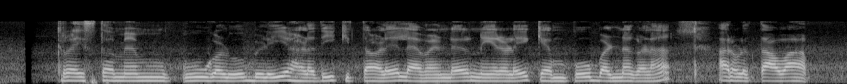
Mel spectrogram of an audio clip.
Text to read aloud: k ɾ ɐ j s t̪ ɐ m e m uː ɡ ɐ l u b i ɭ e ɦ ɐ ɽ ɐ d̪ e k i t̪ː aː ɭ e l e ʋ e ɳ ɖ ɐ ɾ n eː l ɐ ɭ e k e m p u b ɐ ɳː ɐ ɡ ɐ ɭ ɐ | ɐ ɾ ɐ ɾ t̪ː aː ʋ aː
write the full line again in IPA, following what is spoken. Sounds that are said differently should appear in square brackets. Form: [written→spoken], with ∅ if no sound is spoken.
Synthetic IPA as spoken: k ɾ ɐ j s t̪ ɐ m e m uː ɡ ɐ [l→ɭ] u b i ɭ [e→i] ɦ ɐ [ɽ→ɭ] ɐ d̪ [e→i] k i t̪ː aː ɭ e l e ʋ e ɳ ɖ ɐ ɾ n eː [l→ɾ] ɐ ɭ e k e m p u b ɐ ɳː ɐ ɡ ɐ ɭ ɐ | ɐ ɾ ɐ [ɾ→ɭ] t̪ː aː ʋ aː

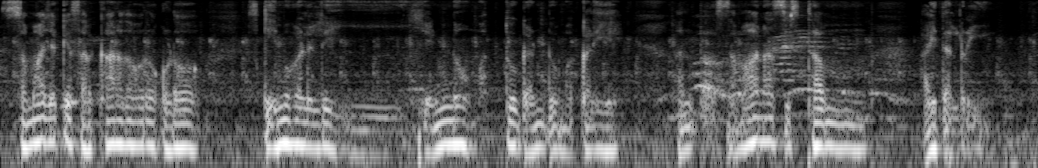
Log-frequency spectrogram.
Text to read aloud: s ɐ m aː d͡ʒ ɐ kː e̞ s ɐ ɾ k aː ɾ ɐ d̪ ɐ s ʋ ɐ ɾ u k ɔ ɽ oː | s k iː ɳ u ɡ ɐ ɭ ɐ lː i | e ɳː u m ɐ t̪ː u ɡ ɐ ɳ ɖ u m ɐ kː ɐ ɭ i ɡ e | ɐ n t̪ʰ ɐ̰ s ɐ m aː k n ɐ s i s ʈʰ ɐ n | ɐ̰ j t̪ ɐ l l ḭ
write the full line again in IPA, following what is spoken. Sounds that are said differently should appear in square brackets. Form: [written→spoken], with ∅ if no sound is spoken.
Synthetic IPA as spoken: s ɐ m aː d͡ʒ ɐ kː e̞ s ɐ ɾ k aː ɾ ɐ d̪ ɐ [s→∅] ʋ ɐ ɾ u k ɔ ɽ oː | s k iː [ɳ→m] u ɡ ɐ ɭ ɐ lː i | e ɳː u m ɐ t̪ː u ɡ ɐ ɳ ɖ u m ɐ kː ɐ ɭ i ɡ e | ɐ n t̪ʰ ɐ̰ s ɐ m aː [k→∅] n ɐ s i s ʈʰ ɐ [n→m] | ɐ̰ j t̪ ɐ l [l→ɾ] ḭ

